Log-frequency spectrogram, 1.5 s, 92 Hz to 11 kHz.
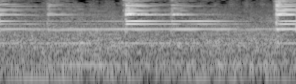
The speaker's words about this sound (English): This is a 60-horsepower four-cylinder motor pulling six cars full of people. And we have some hills at this zoo, you know, so we have to pay attention to it.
